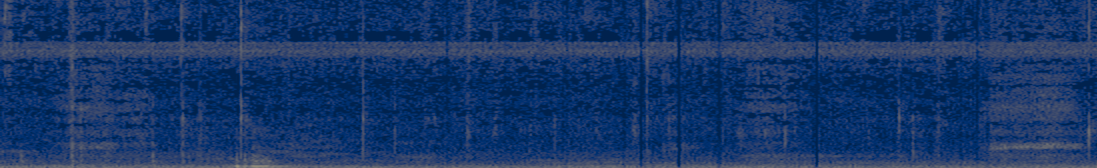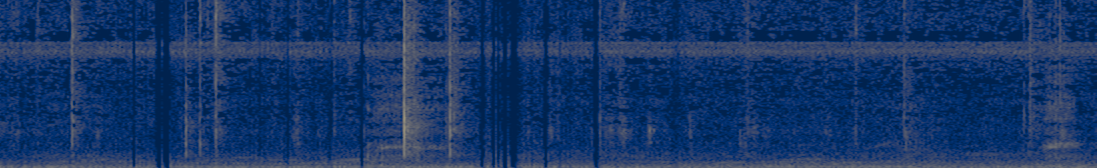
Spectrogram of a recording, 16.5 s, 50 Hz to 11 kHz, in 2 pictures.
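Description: Faint clicks and light scrapes from the small plastic casing of a bike rear light as it is fitted back together by hand, with a sharper click about 11 seconds in, over low room hiss.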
